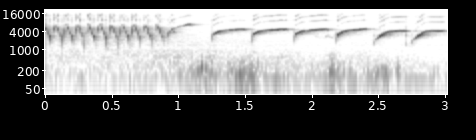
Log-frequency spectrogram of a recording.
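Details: Canary performing long cuit cuit masteran song to prompt young canaries to sing. It opens with a rapid high trill, then shifts to slower, repeated upward-curving whistled notes about twice per second.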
